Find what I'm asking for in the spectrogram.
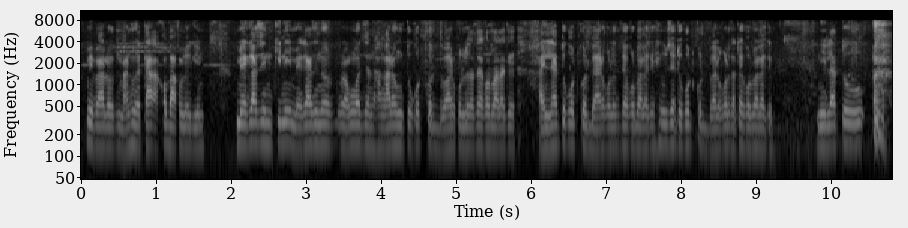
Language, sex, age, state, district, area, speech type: Assamese, male, 18-30, Assam, Biswanath, rural, spontaneous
